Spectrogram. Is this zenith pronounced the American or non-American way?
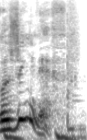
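American. Zenith is said the American way.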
